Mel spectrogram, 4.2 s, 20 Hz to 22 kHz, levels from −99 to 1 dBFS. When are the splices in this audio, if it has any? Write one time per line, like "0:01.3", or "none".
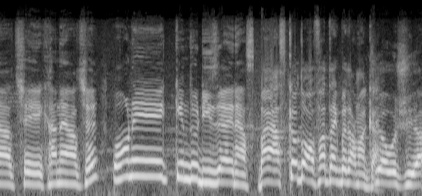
0:02.5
